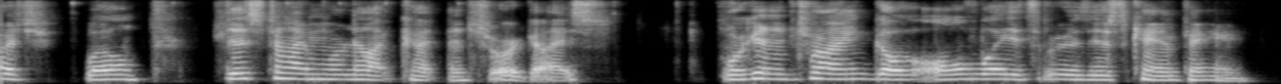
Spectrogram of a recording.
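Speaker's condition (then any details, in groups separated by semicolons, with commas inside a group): Cerebral palsy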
